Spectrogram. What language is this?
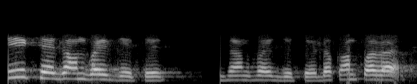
Maithili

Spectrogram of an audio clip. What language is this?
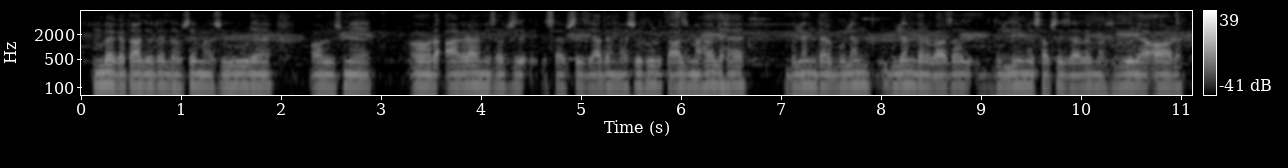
Urdu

